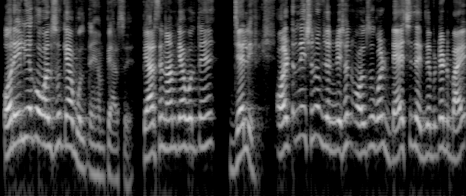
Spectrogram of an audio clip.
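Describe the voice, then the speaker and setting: A male biology teacher giving an exam-prep lecture, asking questions and answering them himself, reading textbook lines slowly and then explaining quickly and playfully. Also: very high-pitched, big pitch swings. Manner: asks questions and answers them himself, mixing Hindi with English terms.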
